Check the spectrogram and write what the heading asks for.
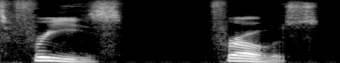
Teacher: It has the sound, as its name izzard or S hard expresses, of an S uttered with a closer compression of the palate by the tongue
